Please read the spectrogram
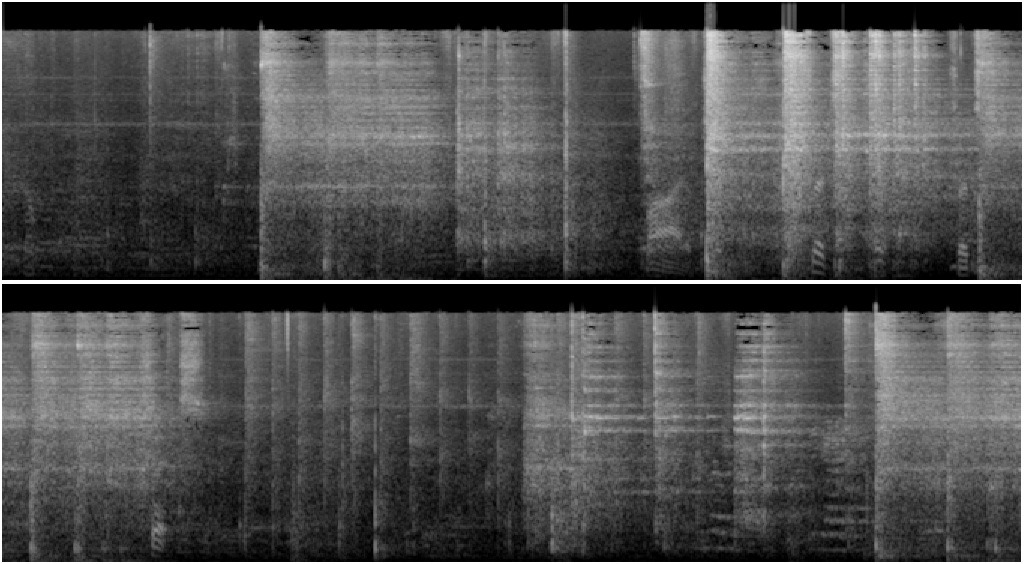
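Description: A barbell loaded with rubber bumper plates dropped onto a lifting platform after a clean and jerk, a heavy thud about seven seconds in with a second impact just after. Gym noise and background music run throughout.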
